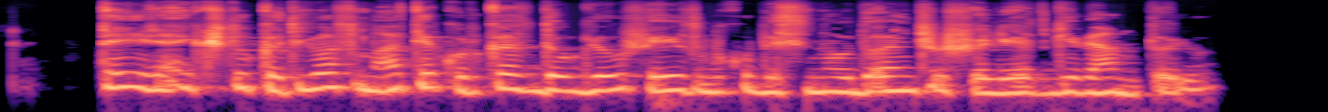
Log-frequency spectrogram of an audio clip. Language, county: Lithuanian, Kaunas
